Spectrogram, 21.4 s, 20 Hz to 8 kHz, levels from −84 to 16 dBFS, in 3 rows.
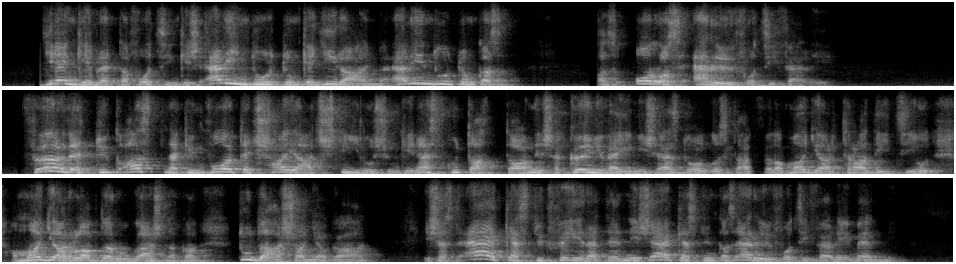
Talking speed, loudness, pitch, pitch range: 135 wpm, -20 LUFS, 185 Hz, 155-225 Hz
